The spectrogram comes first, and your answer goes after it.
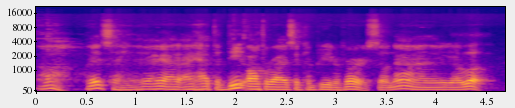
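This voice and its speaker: A man's voice: on the low side, brisk, mellow, slightly rough. American man chatting, repeating himself. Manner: repeats his phrases. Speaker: podcast co-host. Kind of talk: casual music chat.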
